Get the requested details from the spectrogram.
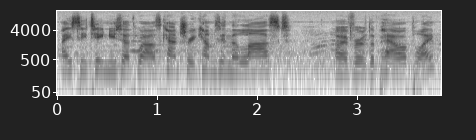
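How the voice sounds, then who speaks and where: A woman with an Australian accent explains the cricket as an expert commentator. Her delivery is informal and conversational, at a middling pitch. Clear outdoor noise and traffic ambience sit behind her. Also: flat delivery, brisk. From Queensland, Australia. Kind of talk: live sports analysis, conversational.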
